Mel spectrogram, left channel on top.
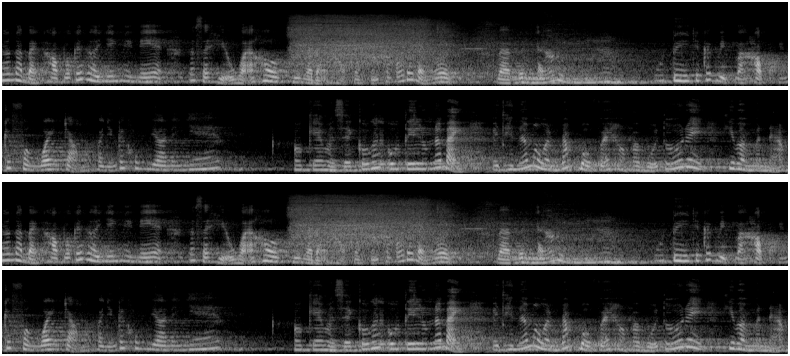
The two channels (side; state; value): both; identical; correlation 1.00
